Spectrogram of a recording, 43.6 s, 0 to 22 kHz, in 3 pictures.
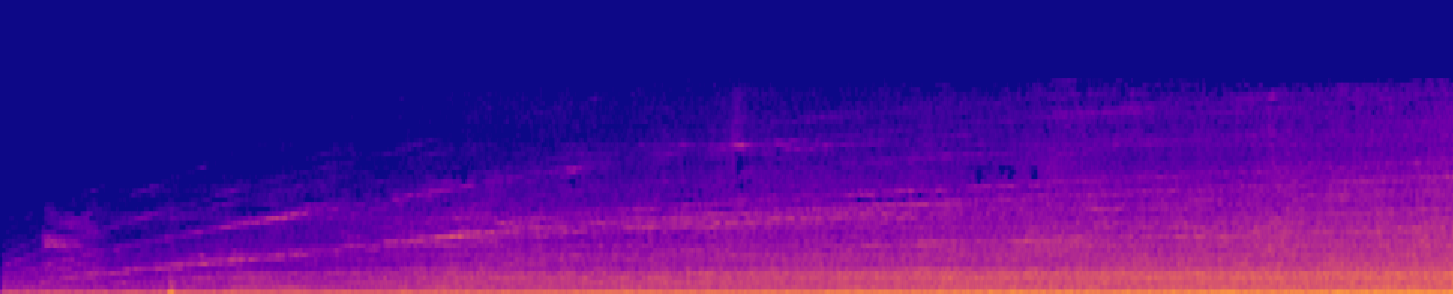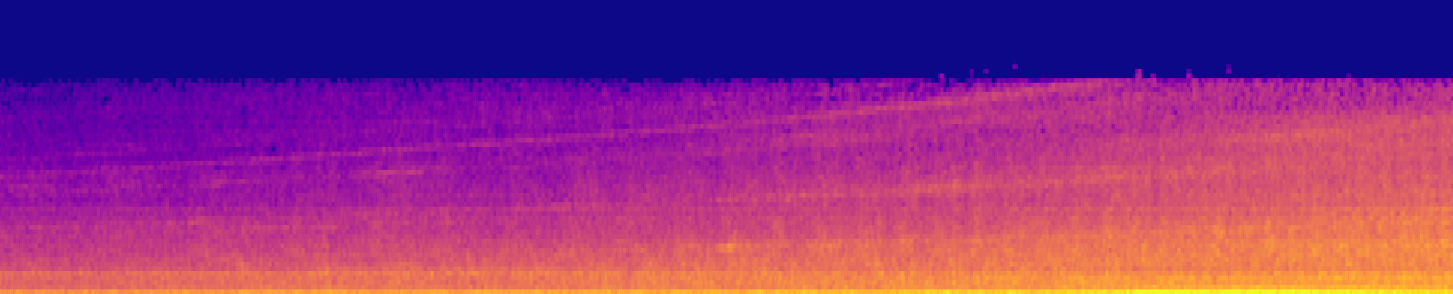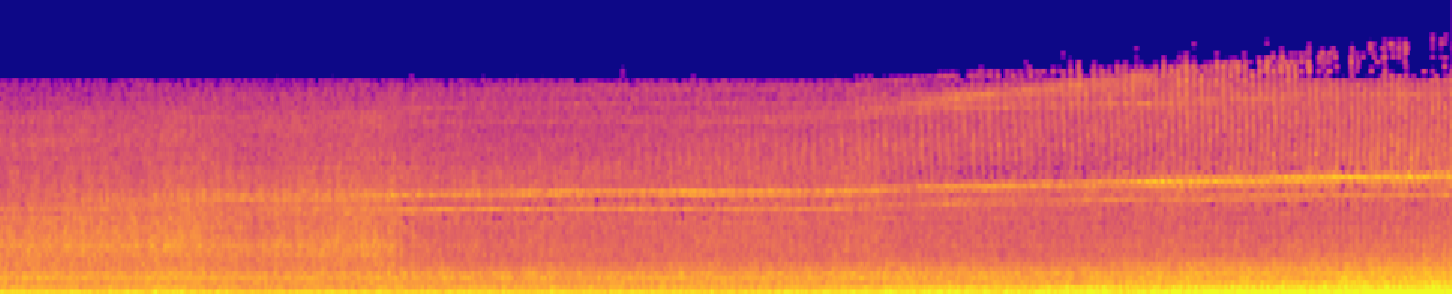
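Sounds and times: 
2004 Eurocopter EC130 helicopter starting up: 0:13.4 - 0:43.5.

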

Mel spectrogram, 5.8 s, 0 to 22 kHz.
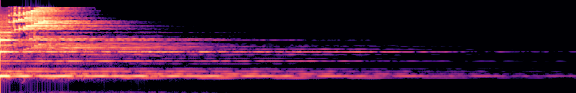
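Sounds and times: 
mysterious tribal musical accent: 0:00.1 - 0:02.1.

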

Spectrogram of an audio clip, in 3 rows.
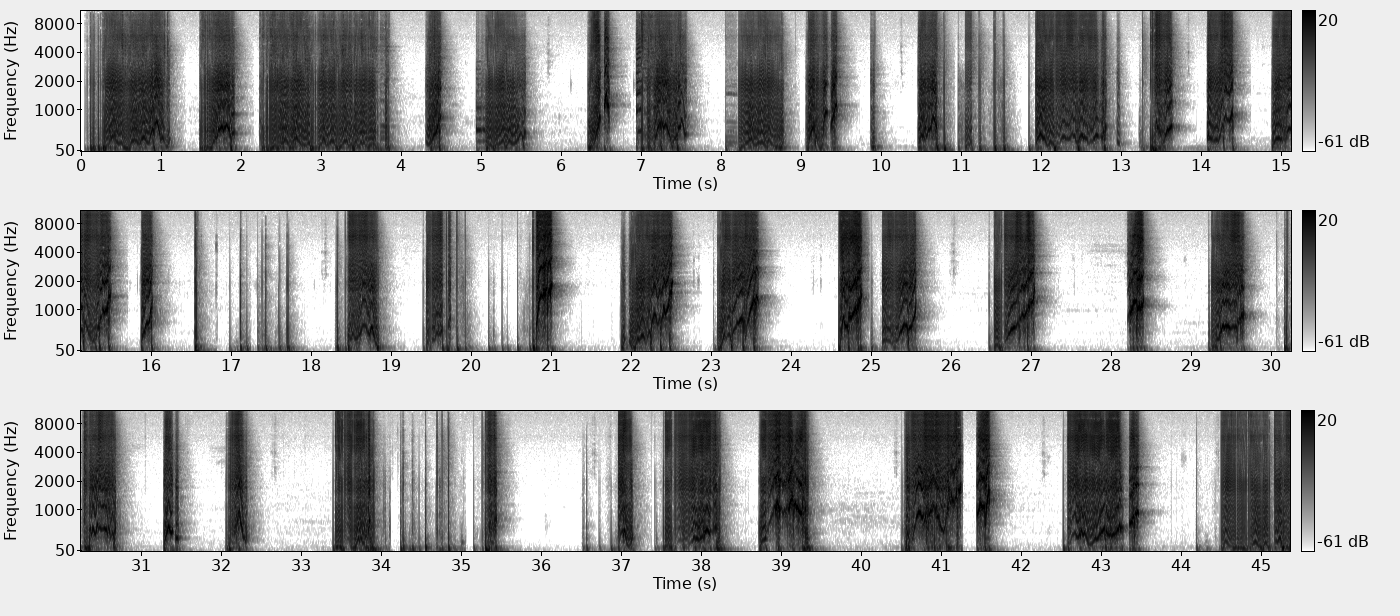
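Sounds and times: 
vinyl record needle scratches: 0:00.1 - 0:05.7, 0:06.4 - 0:21.1, 0:21.9 - 0:23.7, 0:24.6 - 0:25.7, 0:26.5 - 0:27.2, 0:29.2 - 0:32.5, 0:33.4 - 0:35.6, 0:36.9 - 0:39.5, 0:40.5 - 0:41.7, 0:42.6 - 0:43.6, 0:44.5 - 0:45.3.

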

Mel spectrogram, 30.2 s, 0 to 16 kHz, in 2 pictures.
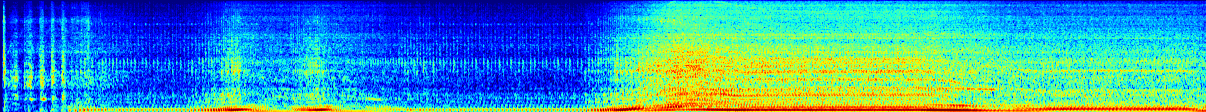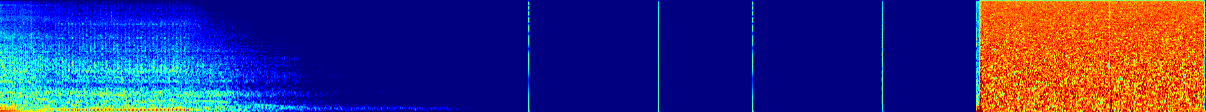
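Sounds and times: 
2005 Smart Fortwo car engine revving heard onboard: 0:00.1 - 0:18.4, 0:27.3 - 0:30.1.

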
